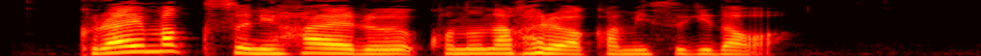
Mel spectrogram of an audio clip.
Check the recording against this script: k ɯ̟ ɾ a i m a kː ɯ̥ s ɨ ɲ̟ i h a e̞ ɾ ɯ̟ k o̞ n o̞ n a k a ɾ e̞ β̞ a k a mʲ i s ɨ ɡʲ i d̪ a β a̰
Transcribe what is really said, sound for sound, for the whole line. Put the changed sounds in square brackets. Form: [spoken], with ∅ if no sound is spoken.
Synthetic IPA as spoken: k ɯ̟ ɾ a i m a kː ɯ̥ s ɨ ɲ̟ i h a e̞ ɾ ɯ̟ k o̞ n o̞ n a [ɡ] a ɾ e̞ β̞ a k a mʲ i s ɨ ɡʲ i d̪ a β a̰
